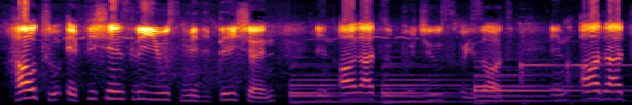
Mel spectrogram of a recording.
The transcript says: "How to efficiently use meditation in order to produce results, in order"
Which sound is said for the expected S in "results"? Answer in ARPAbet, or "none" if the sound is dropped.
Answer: none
